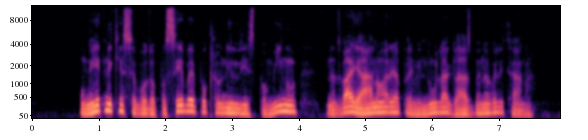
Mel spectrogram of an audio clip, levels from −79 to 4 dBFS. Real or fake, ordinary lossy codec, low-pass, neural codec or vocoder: fake; none; none; codec, 24 kHz, 3 kbps, HILCodec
